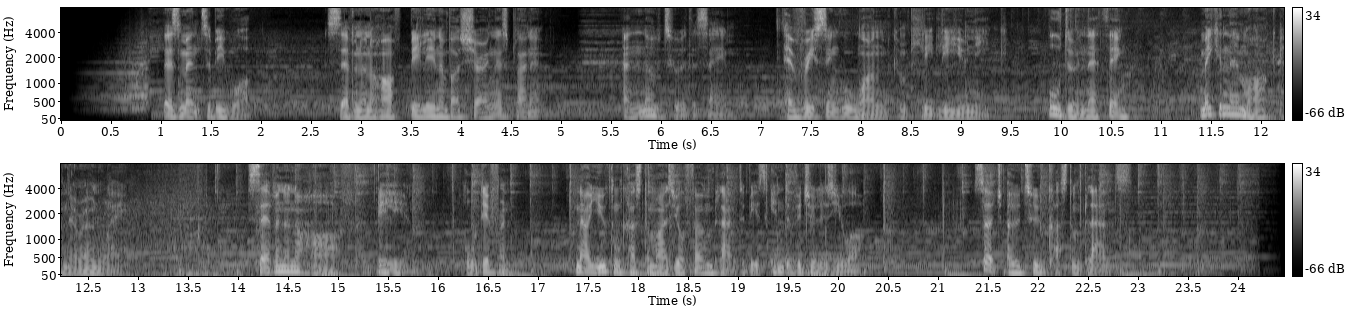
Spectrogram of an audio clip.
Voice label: Commercial; O2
